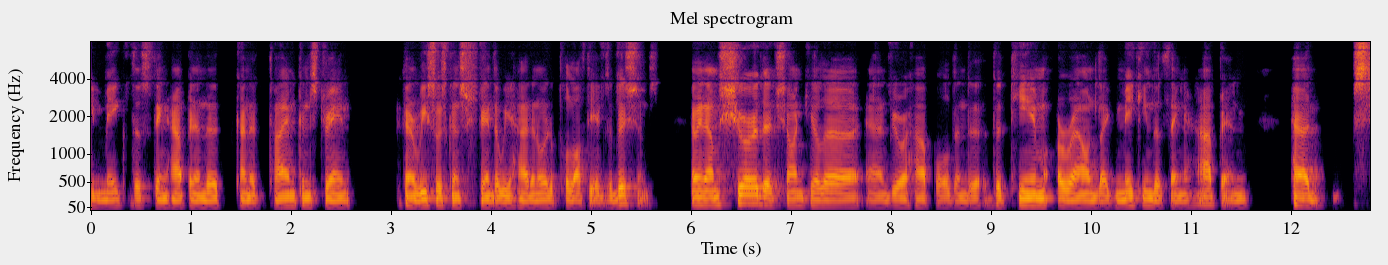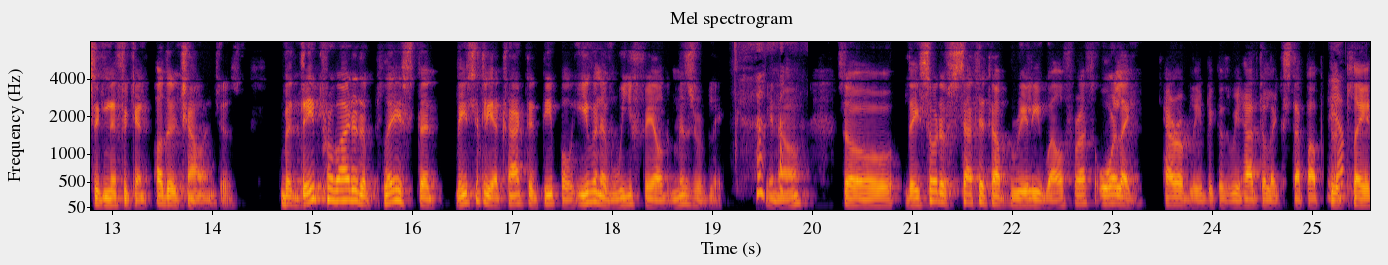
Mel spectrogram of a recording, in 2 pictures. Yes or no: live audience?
no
